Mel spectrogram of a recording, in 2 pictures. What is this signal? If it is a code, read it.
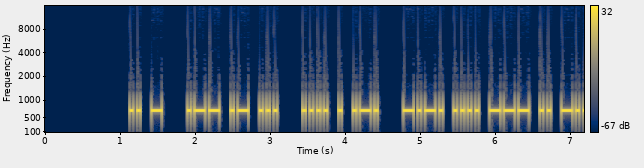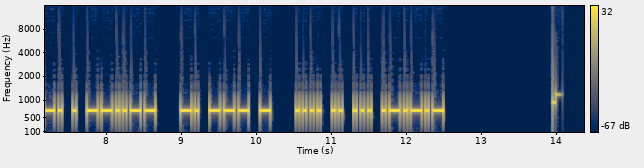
Morse code, heard as a keyed tone, about 25 wpm, 700 Hz. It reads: IT WAS HER CHOICE, NOT HIS.
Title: Sentences from Top 1000 Words - Review Part 6 - 25wpm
